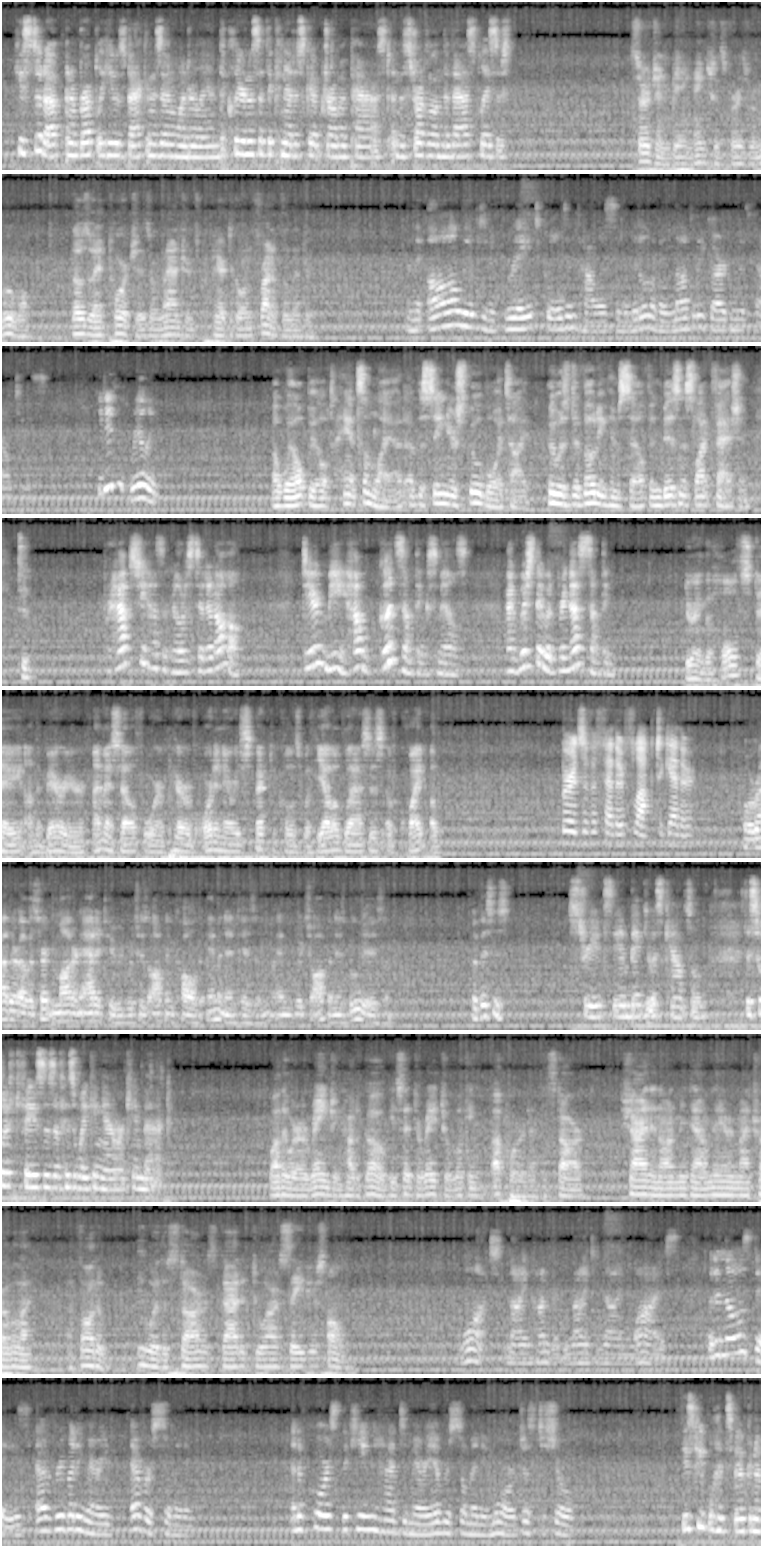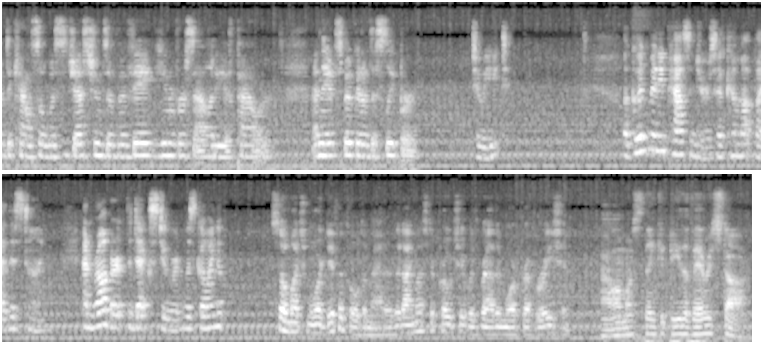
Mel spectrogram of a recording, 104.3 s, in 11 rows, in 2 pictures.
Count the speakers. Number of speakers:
8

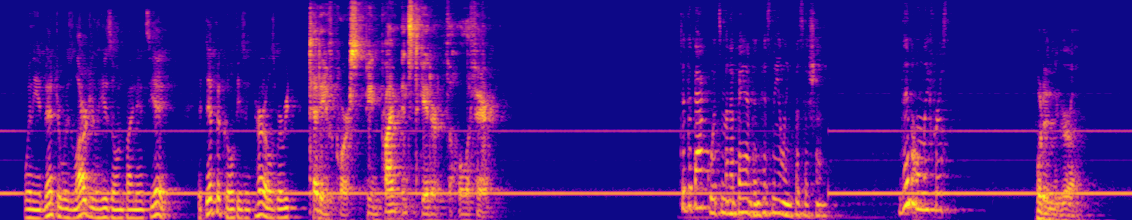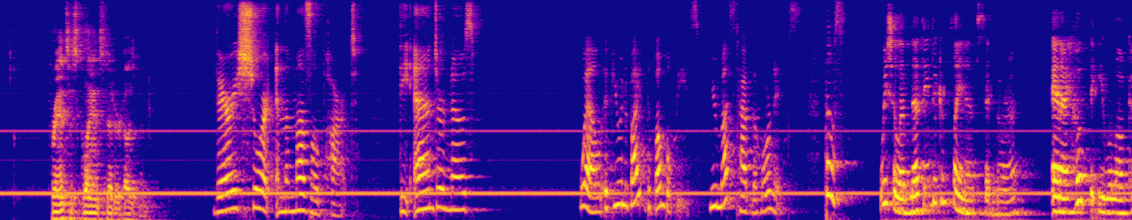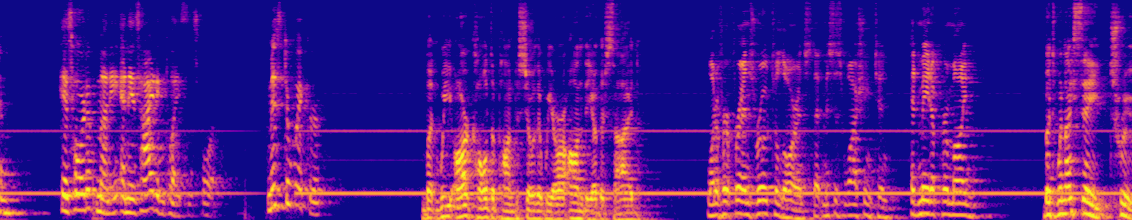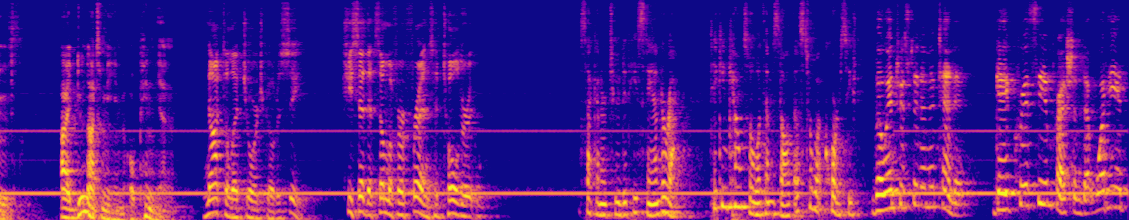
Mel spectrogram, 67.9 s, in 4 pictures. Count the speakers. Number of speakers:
10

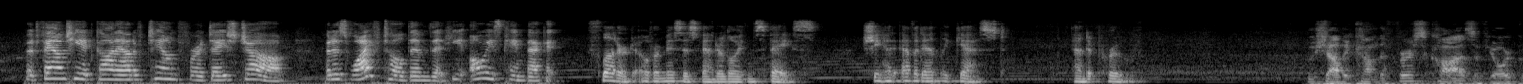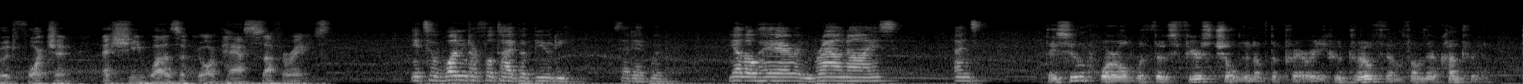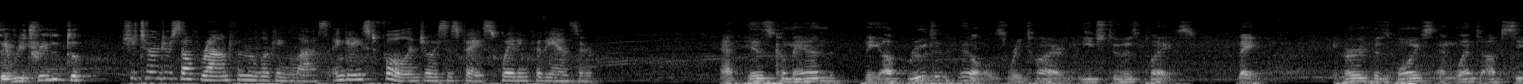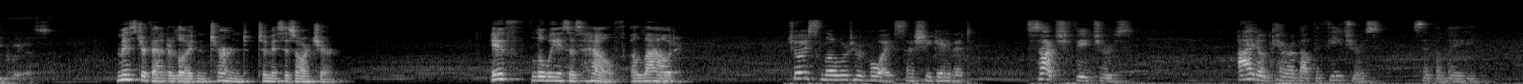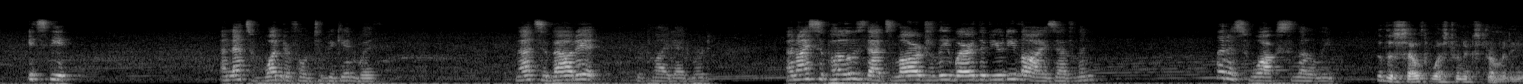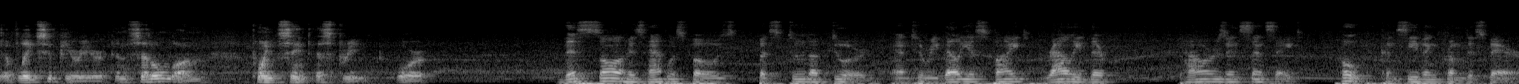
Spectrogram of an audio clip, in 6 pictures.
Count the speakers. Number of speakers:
7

